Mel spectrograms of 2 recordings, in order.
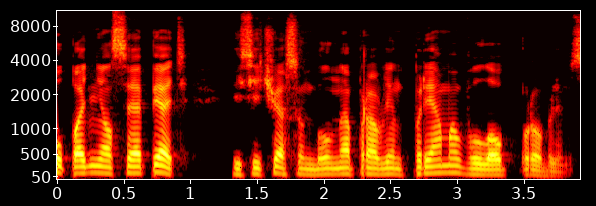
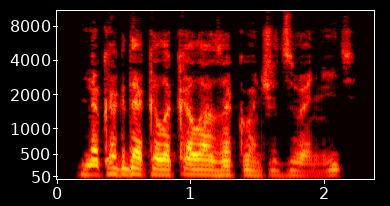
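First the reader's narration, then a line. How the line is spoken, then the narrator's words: Quiet. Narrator (Russian): тихо сказал Ваймс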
